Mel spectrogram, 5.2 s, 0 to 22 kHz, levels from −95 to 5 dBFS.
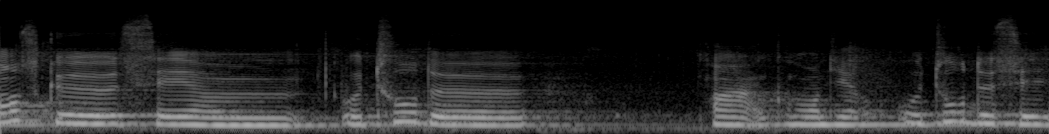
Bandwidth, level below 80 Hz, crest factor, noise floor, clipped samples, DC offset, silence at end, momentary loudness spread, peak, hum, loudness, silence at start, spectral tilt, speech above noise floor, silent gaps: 11 kHz; -76 dBFS; 14 dB; -63 dBFS; under 0.1%; under 0.1%; 0 s; 7 LU; -24 dBFS; none; -38 LUFS; 0 s; -8 dB/octave; 26 dB; none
